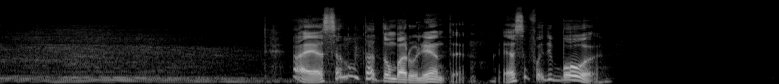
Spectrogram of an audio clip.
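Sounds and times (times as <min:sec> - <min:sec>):
motorcycle passing on the street: 0:00.0 - 0:05.0
speech: 0:02.9 - 0:06.2.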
